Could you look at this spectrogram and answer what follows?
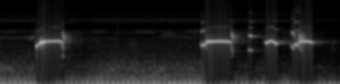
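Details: Home-kept Oriental magpie-robin repeating held, level whistles with sliding starts: one, then after a gap a run of four in quick succession, over a low steady hum.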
